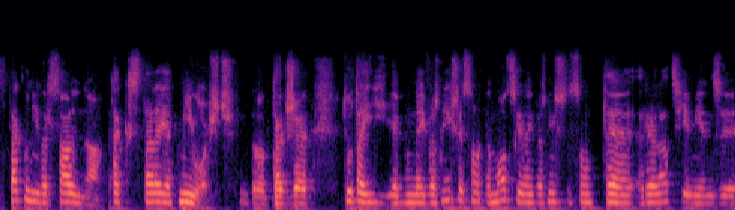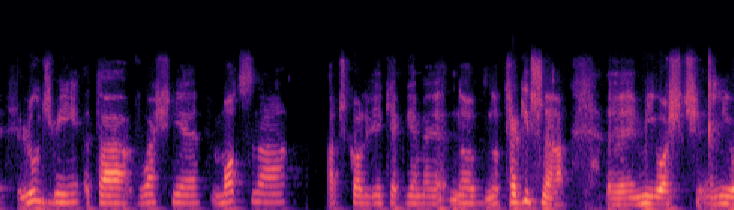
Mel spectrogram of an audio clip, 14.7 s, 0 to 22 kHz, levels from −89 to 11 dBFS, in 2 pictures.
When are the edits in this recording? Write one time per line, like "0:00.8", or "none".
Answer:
0:02.7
